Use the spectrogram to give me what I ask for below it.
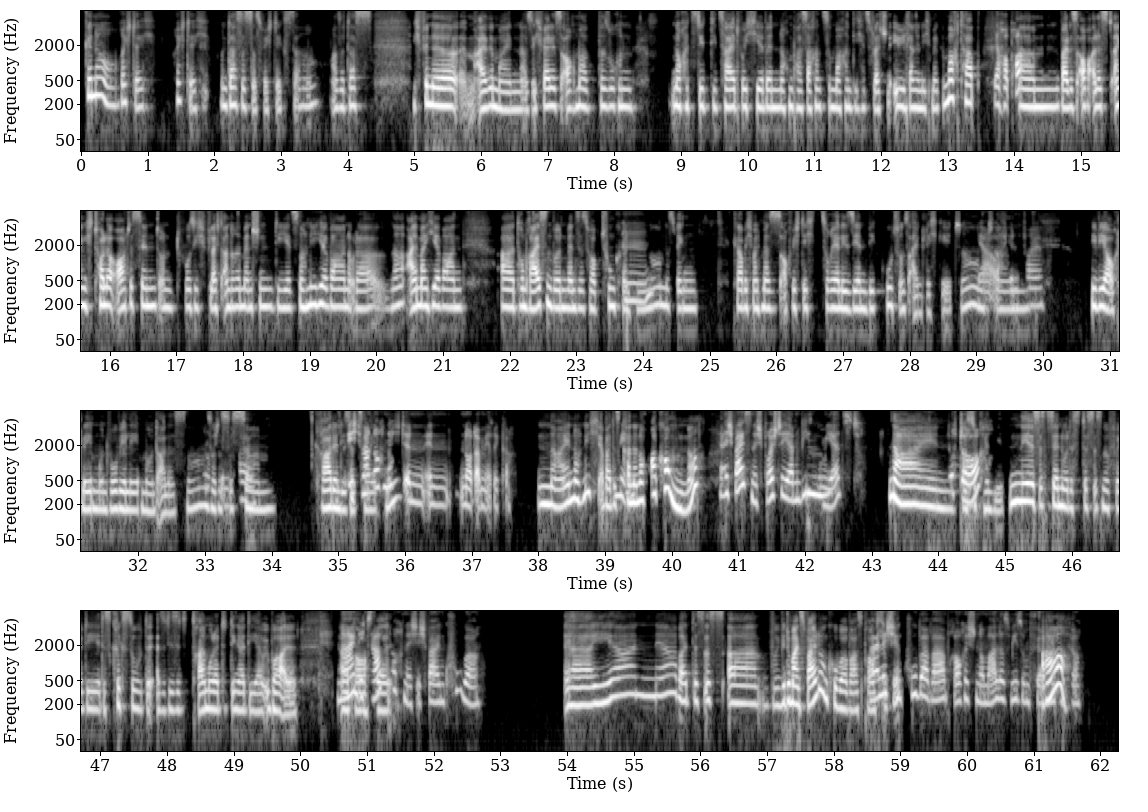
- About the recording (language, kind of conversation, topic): German, unstructured, Was ist dein liebster Ort, um dem Alltag zu entfliehen?
- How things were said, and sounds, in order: throat clearing; other background noise; distorted speech; drawn out: "Nein"; surprised: "Ah"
